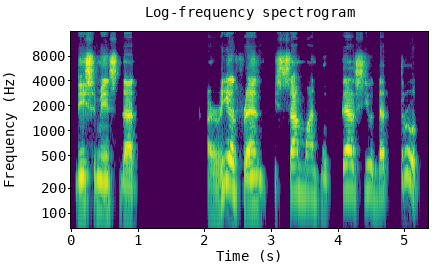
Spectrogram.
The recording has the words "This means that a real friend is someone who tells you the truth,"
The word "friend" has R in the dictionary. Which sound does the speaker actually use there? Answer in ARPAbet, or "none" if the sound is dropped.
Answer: R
